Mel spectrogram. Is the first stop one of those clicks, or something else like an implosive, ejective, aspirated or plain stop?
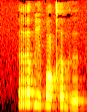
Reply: implosive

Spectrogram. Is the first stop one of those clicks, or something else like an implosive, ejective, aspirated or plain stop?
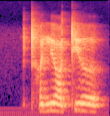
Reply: aspirated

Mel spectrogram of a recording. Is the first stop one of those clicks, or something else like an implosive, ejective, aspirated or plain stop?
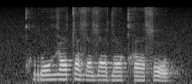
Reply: aspirated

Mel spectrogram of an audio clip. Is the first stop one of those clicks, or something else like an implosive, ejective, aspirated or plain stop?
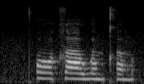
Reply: aspirated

